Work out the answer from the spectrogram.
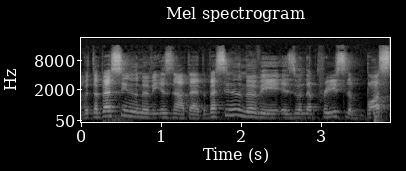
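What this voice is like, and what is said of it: Usual voice. Nothing is said of it.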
